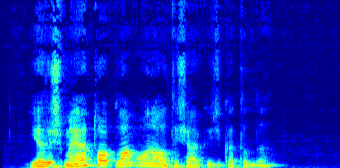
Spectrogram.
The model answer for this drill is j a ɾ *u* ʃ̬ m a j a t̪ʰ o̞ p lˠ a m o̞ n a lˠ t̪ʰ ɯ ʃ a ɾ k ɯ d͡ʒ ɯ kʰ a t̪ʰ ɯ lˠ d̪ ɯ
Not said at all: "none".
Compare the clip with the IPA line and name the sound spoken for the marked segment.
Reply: ɯ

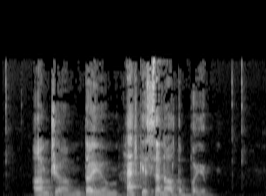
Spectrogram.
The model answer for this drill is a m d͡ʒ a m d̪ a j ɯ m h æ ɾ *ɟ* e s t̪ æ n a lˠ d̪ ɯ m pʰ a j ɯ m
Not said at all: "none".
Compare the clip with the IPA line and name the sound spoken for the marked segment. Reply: c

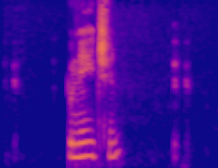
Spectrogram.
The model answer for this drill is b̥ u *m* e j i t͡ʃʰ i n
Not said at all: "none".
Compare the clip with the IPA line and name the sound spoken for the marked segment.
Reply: n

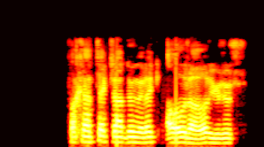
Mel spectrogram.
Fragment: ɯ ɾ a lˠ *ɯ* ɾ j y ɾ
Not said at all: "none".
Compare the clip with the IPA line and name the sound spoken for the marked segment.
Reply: ɯ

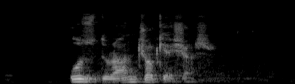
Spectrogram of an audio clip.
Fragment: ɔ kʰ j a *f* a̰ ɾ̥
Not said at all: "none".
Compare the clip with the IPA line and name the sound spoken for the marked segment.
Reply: ʃ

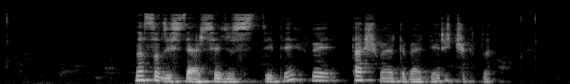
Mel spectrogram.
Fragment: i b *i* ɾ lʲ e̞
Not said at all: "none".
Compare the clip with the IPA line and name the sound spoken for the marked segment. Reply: æ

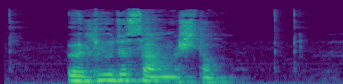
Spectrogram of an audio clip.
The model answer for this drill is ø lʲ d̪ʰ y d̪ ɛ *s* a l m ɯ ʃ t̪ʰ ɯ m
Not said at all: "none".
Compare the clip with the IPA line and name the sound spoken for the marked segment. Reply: s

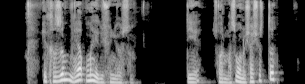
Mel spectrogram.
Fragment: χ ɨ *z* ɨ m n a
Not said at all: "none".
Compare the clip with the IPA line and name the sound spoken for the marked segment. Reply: z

